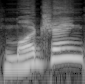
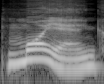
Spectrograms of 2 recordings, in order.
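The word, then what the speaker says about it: Mojang: to Moen ab and on the subject of pronouncing no said he pronounced it moang while speaking English and moang while speaking in Swedish when be Asda the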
